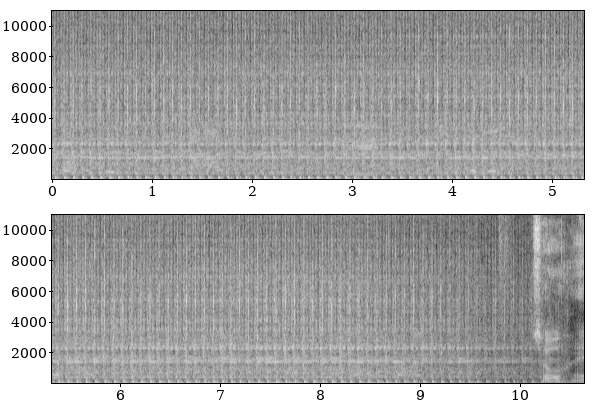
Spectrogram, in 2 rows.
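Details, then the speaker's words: 1983 Husqvarna 510TC four-stroke single, recently rebuilt after fire damage: strong, even thumping at roughly 220 beats a minute, steady and crisp with no knocks or rattles; normal running and idle. "you can hear there it's still quite a nice sweet sounding at 510 engine after its recent rebuild"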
